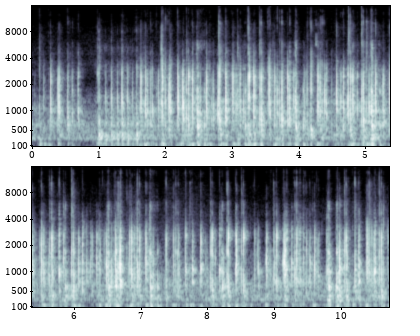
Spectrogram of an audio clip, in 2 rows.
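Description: Fingertips type rapidly on a white LINK65 mechanical keyboard with an aluminum case and white and pink plastic keycaps. A dense, steady stream of short, crisp clacks continues for about ten seconds after a brief pause near the start. The taps have a mid-range tone with some bright click and almost no low end.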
